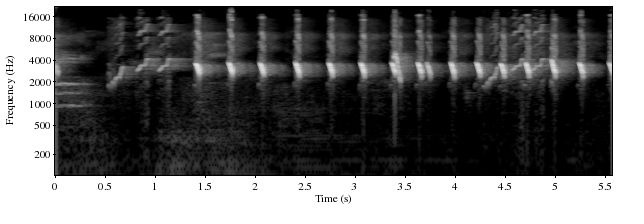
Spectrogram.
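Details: Trapping lure of a sooty-headed bulbul: a few soft rising whistles open, then bright, high, sharply slurred chirps repeated steadily about three a second.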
